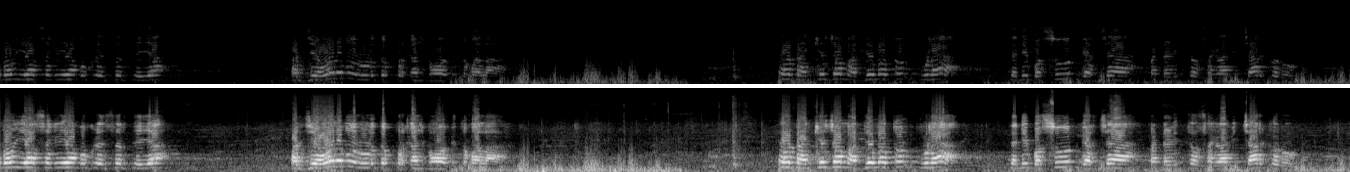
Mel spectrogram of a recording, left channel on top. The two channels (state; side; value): quieter; left; 31.0 dB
